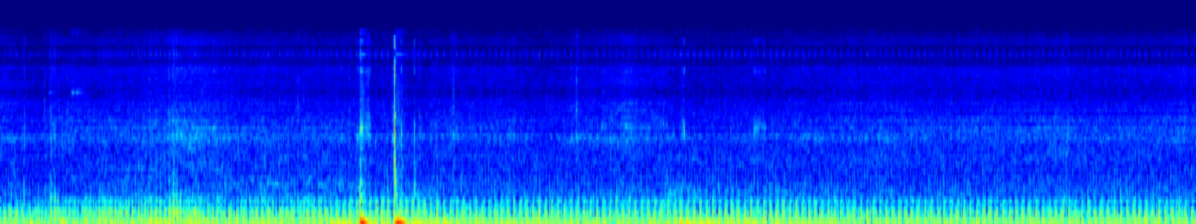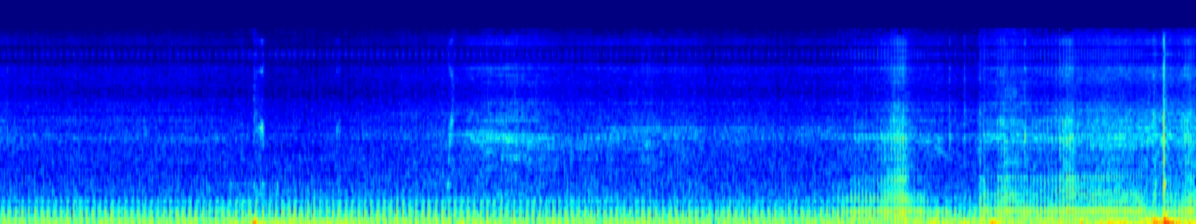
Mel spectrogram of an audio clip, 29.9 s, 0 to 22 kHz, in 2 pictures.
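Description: Honda XR 250 Tornado dirt bike's single-cylinder four-stroke engine running at low revs while riding a rough trail, with sharp knocks as the bike jolts over the ground: two close together a few seconds in, one more midway. Near the end the engine revs up louder, with another knock.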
